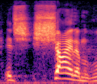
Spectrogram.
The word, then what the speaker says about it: Shittim: It's Shittim, long I, from Shittim.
